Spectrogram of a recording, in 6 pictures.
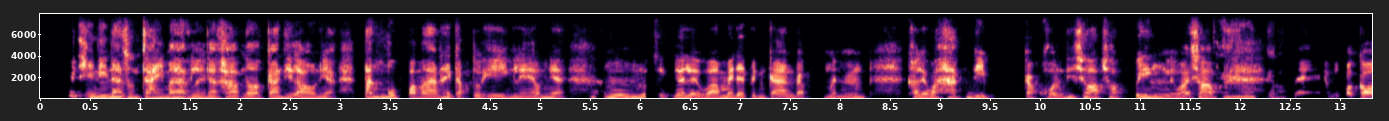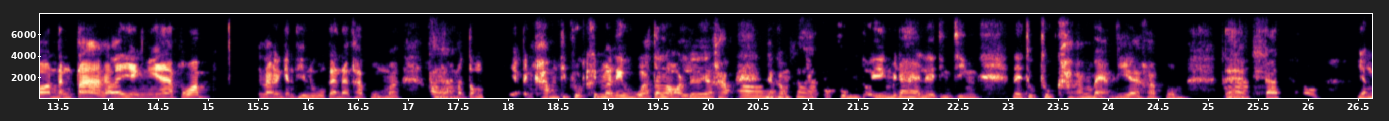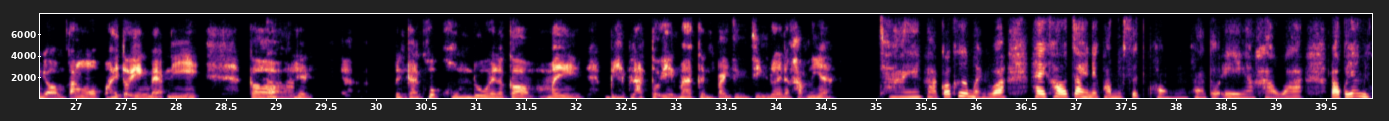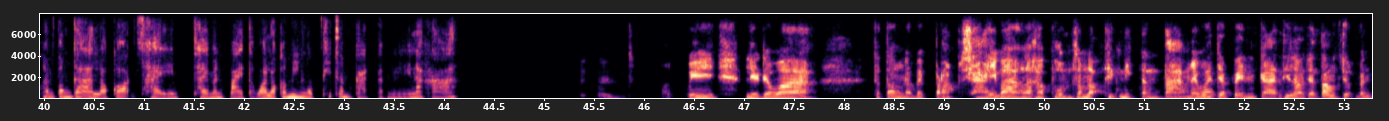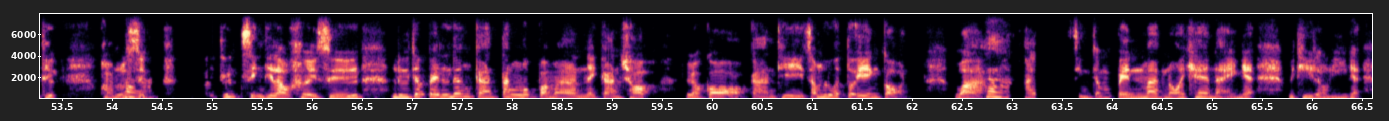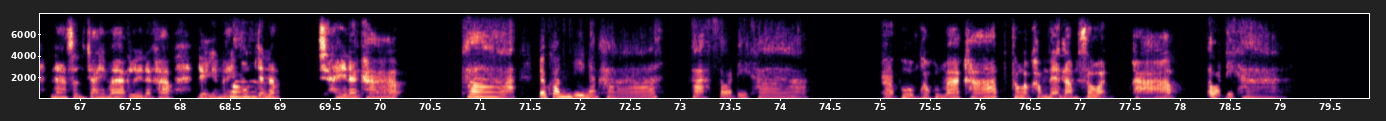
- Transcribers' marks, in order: tsk; background speech; other background noise
- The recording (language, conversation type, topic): Thai, advice, คุณมักซื้อของแบบฉับพลันแล้วเสียดายทีหลังบ่อยแค่ไหน และมักเป็นของประเภทไหน?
